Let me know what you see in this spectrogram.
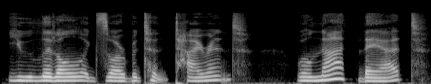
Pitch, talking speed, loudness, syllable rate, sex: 175 Hz, 95 wpm, -17 LUFS, 3.6 syllables/s, female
